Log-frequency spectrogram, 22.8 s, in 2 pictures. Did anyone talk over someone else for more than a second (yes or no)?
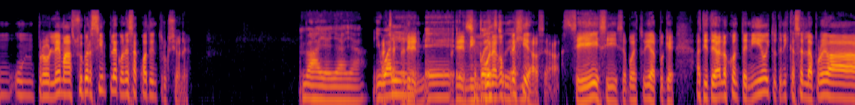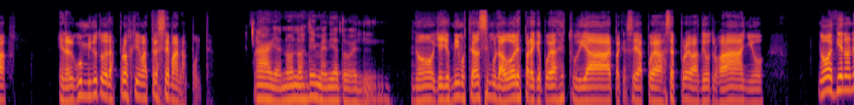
yes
